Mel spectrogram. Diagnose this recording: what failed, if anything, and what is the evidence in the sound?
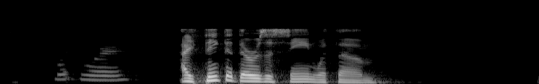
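Listening through the speech, nothing stood out at any stage of the chain that would point to a failure.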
